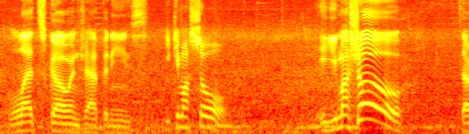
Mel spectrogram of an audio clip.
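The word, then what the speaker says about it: 行きましょう: Ikimashou.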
